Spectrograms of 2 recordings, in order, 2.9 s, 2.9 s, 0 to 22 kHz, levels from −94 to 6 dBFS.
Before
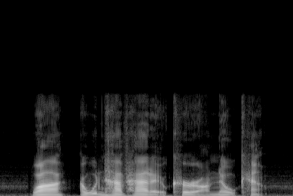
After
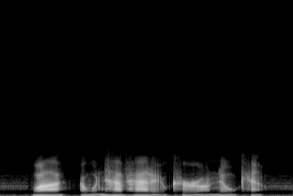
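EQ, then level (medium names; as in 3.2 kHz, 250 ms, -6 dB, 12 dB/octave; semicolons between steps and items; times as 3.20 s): Gaussian low-pass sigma 3.8 samples; Chebyshev band-stop 160–760 Hz, order 4; bass shelf 140 Hz -5.5 dB; +3.5 dB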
